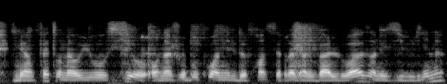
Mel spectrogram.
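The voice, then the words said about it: Slight southwestern French accent. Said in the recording (French): “vous entendez, j'ai un léger accent, hein, j'ai grandi dans le sud-ouest”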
